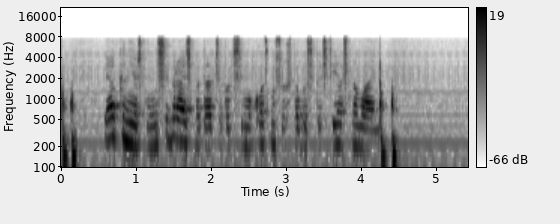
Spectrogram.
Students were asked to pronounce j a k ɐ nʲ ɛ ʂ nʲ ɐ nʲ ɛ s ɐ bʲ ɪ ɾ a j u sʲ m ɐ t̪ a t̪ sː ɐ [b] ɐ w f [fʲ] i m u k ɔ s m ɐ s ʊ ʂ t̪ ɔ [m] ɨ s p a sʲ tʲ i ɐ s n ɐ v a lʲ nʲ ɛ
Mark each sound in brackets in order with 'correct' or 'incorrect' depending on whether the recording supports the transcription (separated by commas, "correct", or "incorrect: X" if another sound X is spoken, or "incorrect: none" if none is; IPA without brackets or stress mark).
incorrect: p, incorrect: sʲ, incorrect: b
